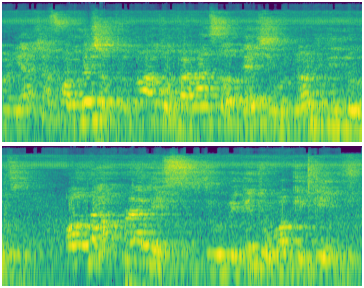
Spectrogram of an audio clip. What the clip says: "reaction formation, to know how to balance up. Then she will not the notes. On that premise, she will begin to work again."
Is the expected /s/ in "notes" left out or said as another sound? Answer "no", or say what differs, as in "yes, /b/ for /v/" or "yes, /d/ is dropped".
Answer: yes, /s/ is dropped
